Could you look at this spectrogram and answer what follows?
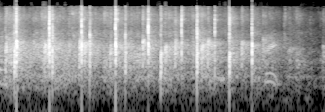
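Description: Audience applause at an arts awards ceremony for elected officials, with a crowd clapping in sharp, uneven bursts that thin out and fade toward the end, with voices mixed in beneath.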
